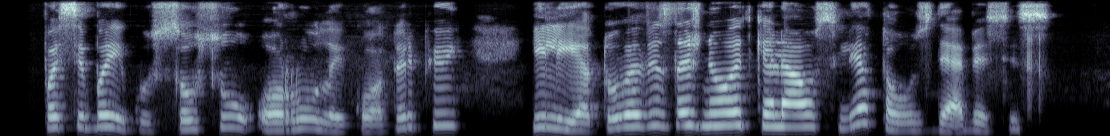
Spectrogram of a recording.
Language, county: Lithuanian, Klaipėda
